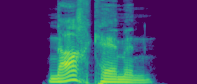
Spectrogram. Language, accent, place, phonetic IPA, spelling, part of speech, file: German, Germany, Berlin, [ˈnaːxˌkɛːmən], nachkämen, verb, De-nachkämen.ogg
- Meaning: first/third-person plural dependent subjunctive II of nachkommen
